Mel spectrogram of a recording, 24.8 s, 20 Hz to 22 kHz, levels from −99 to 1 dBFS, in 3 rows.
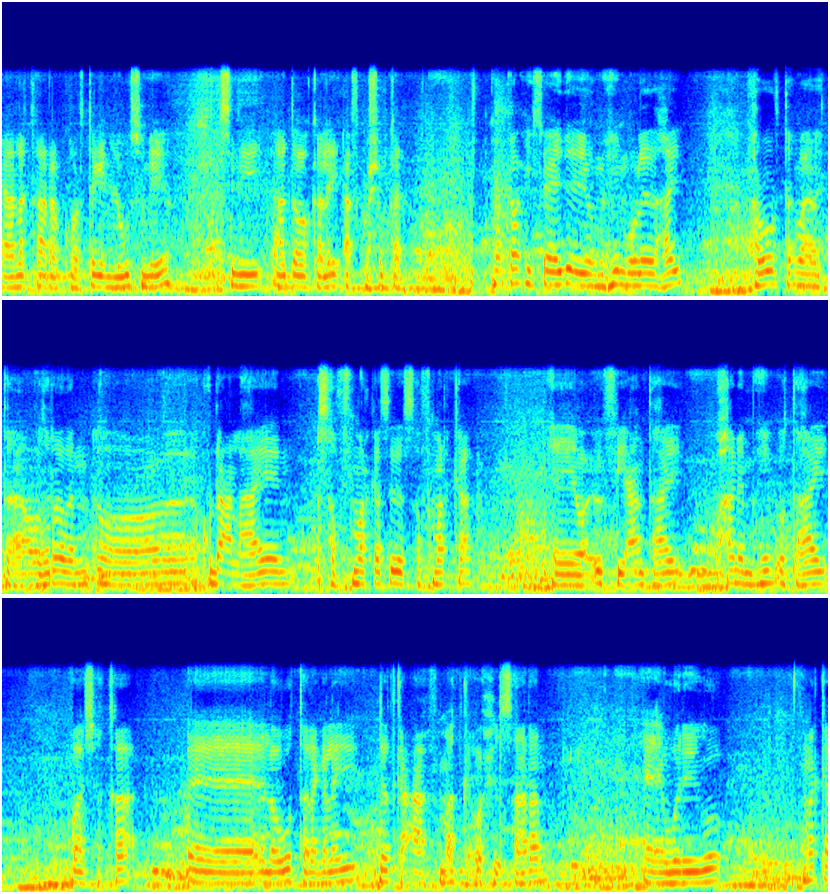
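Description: Throughout, gain pumping: input gain was likely set far too high, so a fast limiter ducks each loud sound, with the gain swinging by about 15 dB.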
